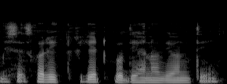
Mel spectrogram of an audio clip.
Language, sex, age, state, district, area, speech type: Odia, male, 18-30, Odisha, Nuapada, urban, spontaneous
